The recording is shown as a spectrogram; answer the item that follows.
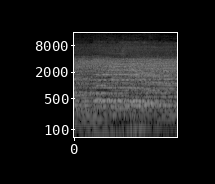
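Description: Background choral music: voices holding slow, sustained chords, with the low part moving to a new note about a second in.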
